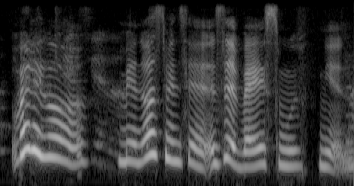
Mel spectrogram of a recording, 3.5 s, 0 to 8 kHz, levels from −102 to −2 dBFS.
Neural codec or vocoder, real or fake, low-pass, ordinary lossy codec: none; real; 7.2 kHz; Opus, 64 kbps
